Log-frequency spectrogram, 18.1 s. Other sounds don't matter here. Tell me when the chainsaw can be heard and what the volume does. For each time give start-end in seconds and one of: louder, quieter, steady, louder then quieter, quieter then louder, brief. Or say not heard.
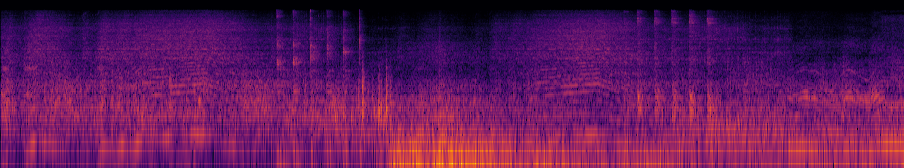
0.0-18.0 quieter then louder.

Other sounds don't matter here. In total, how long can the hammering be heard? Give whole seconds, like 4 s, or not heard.
4 s.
